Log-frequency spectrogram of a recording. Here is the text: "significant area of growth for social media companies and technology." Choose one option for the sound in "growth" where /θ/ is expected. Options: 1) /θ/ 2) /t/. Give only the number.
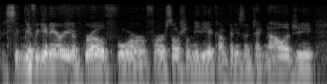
1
